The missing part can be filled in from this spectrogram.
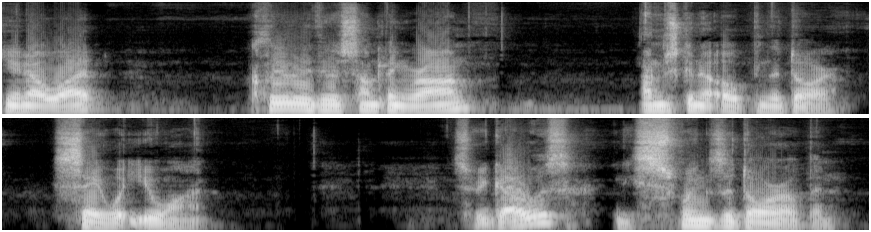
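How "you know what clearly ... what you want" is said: plain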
